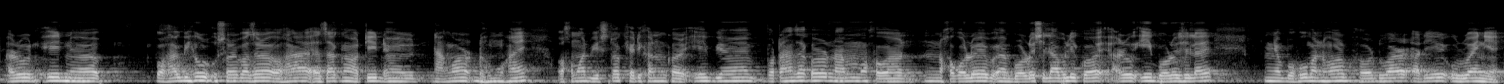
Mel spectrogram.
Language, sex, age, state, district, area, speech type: Assamese, male, 18-30, Assam, Charaideo, urban, spontaneous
